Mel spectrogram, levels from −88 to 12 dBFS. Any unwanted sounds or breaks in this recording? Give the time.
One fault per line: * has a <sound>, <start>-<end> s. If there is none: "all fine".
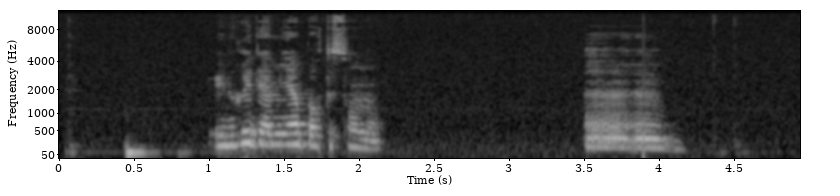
* has a throat clearing, 3.5-4.2 s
